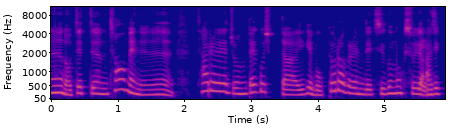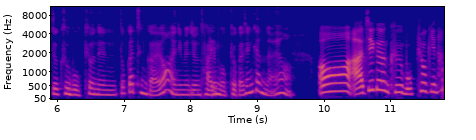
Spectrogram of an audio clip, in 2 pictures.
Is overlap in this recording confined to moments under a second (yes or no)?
yes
